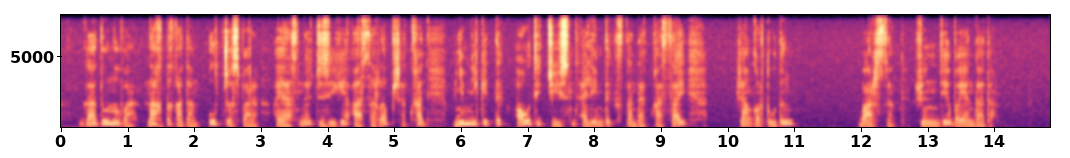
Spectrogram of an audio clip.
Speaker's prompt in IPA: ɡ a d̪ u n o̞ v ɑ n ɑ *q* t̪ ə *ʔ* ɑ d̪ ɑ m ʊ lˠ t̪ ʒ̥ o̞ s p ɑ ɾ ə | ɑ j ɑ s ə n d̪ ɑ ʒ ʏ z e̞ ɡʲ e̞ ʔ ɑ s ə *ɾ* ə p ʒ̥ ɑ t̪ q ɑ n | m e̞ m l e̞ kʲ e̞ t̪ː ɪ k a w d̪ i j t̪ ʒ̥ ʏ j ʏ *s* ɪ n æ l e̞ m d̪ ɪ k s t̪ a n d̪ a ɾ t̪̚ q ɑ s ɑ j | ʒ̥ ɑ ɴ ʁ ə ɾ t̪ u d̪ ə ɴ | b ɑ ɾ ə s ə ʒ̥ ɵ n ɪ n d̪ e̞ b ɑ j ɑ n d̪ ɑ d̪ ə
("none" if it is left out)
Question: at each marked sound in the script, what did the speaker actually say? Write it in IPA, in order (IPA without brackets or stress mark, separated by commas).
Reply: q, q, ɾ, s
